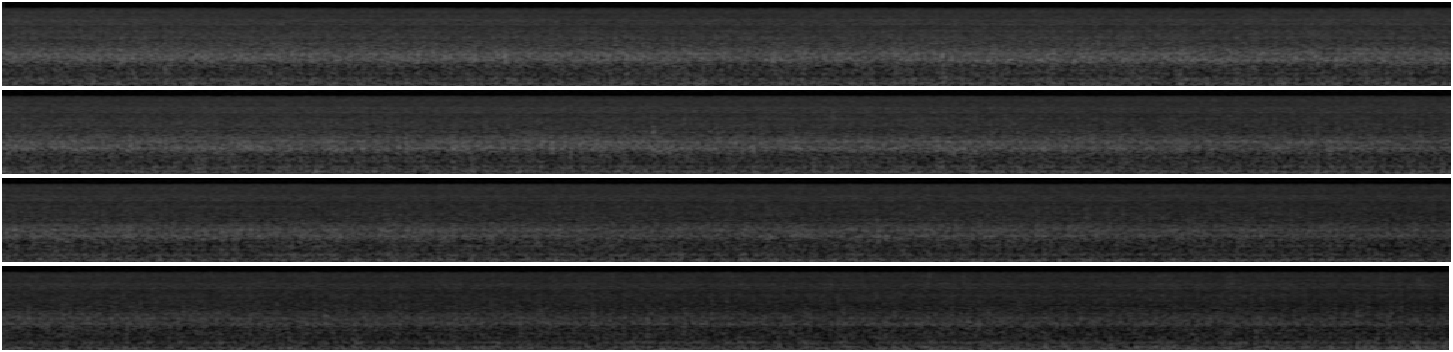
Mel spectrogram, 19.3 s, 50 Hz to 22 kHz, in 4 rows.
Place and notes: Pégairolles-de-l'Escalette, France - bouilloire
henry café matin chauffer eau siffle
23 August 2013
